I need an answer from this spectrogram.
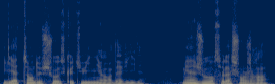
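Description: A man voicing a cold, sinister male deputy headmaster who speaks slowly, softly and with menace. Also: deep voice, no echo, studio quality, natural voice. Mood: menacing. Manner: slow, soft and menacing.

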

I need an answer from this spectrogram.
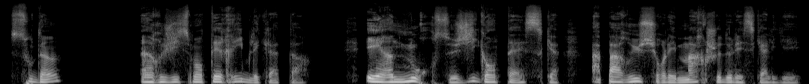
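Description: A man reading a classic adventure novel aloud as an audiobook narrator, in a measured, dramatic way. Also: fairly low pitch, darkish tone, no room sound, studio quality.

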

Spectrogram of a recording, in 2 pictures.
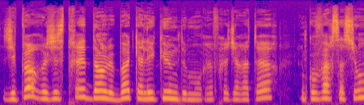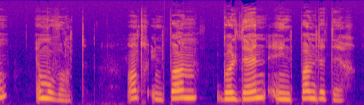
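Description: A woman's voice: fairly high pitch, measured pace, dark tone, dry recording, studio quality. A woman narrating a short comic story in an earnest, plain read-aloud manner for an amateur web radio piece.

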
